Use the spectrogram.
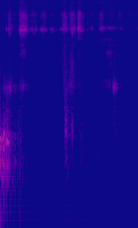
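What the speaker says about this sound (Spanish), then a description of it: "estos apenas son una pequeña pasadita con el lápiz bien suavecito" A pencil lightly shades paper while tones are drawn on a cube, giving quiet scratchy strokes in a few short bursts with pauses between.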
